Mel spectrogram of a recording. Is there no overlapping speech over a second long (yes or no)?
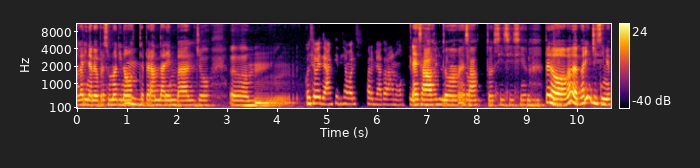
no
